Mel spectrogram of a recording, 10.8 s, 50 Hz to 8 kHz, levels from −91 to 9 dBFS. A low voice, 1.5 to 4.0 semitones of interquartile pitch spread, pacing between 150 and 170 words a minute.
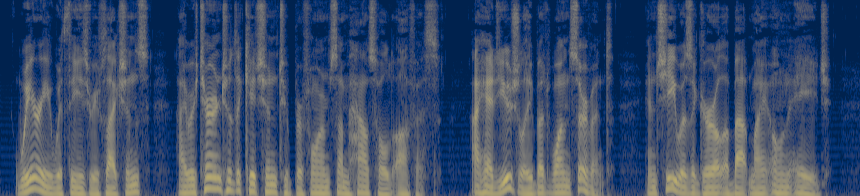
Yes: very low, 95 Hz; average, 3.3 semitones; average, 165 wpm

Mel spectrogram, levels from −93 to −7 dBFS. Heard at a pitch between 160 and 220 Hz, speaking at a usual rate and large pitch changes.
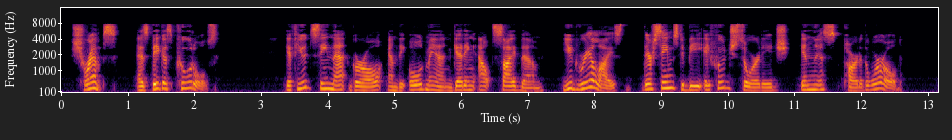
Yes: medium, 185 Hz; average, 150 wpm; wide, 6.0 semitones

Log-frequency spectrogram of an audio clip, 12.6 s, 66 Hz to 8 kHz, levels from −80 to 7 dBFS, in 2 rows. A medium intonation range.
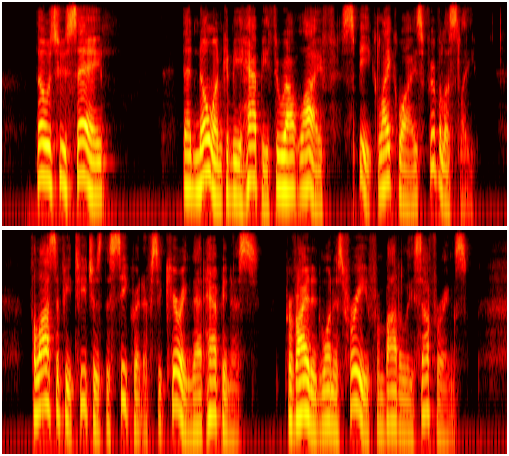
No: wide, 6.5 semitones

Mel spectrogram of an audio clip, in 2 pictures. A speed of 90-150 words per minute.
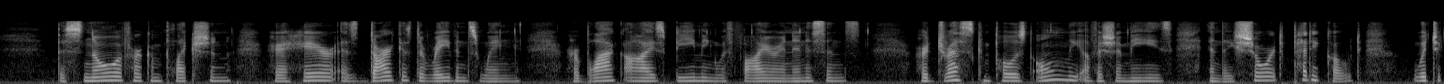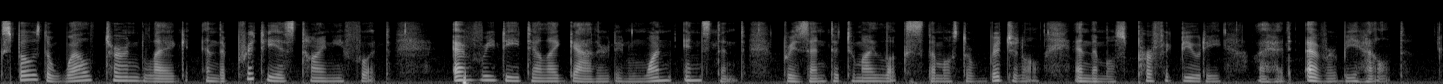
Yes: slow, 135 wpm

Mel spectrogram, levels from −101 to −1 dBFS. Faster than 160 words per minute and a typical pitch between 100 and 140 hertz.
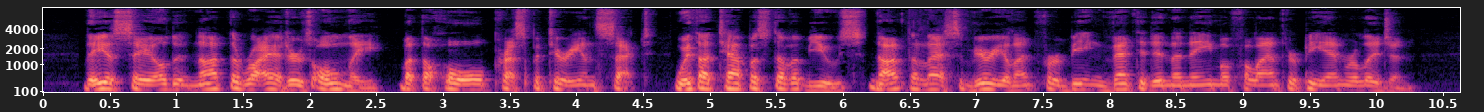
Yes: average, 170 wpm; low, 135 Hz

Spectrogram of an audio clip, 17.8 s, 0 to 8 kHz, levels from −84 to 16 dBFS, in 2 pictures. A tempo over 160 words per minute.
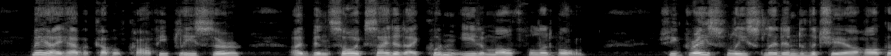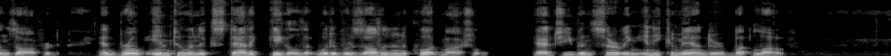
Yes: average, 170 wpm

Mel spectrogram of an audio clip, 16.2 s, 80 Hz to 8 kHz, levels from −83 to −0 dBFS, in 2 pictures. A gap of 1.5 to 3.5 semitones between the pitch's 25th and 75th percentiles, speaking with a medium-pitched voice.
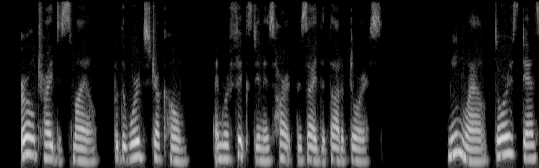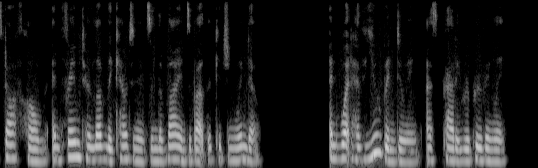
Yes: average, 2.9 semitones; medium, 180 Hz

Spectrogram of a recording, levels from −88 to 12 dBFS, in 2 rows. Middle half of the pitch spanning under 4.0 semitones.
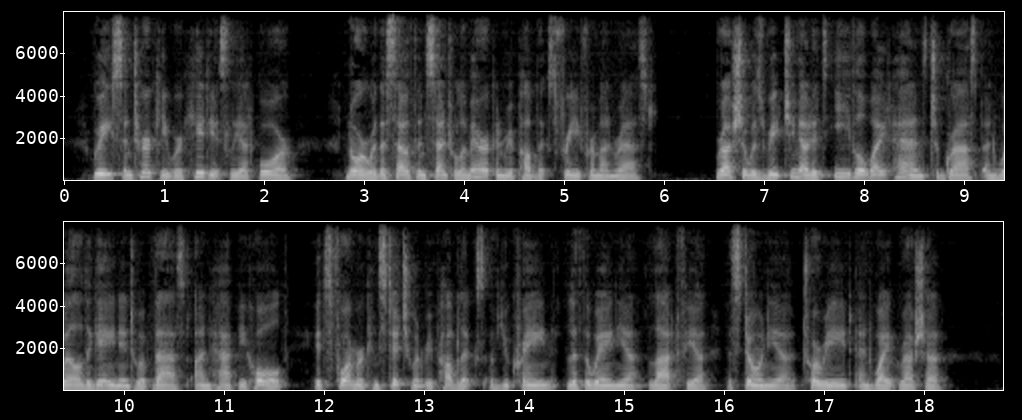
Yes: narrow, 2.6 semitones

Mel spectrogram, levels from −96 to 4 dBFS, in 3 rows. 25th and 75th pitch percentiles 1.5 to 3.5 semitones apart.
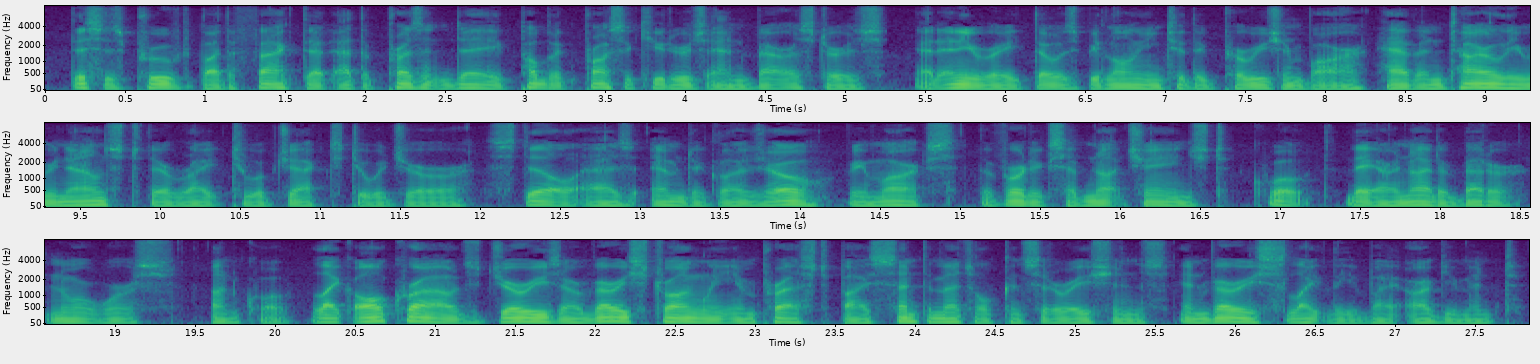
Yes: narrow, 2.4 semitones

